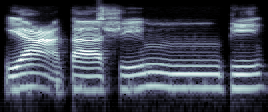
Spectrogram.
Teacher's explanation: mim sukun bertemu dengan huruf ba bacaan Ikhfa Syafawi dibaca samar-samar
